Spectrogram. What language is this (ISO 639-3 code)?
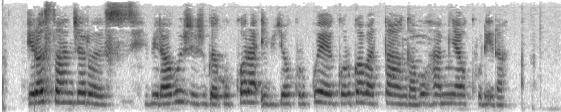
kin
